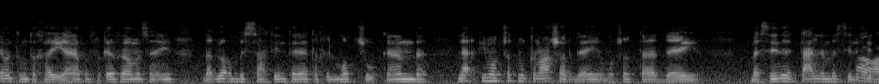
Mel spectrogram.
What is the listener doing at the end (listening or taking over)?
listening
